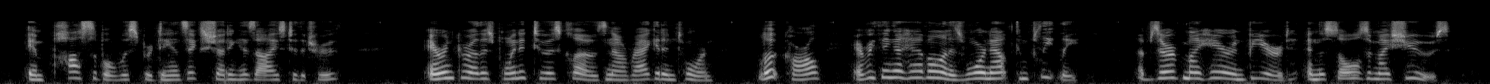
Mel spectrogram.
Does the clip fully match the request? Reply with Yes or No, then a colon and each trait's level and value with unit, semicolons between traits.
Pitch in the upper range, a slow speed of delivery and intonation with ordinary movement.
No: very high, 255 Hz; average, 160 wpm; average, 4.4 semitones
